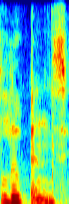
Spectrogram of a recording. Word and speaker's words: lupin: And by the way, there were always lupins in my family, so that's the pronunciation I've used. I think lupine is also correct.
